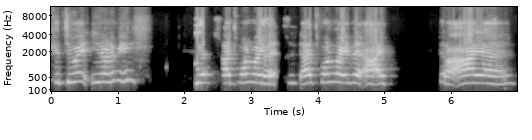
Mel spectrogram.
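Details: Adult woman with spastic cerebral palsy, a recent college graduate, speaking in a real podcast conversation; dysarthria due to cerebral palsy.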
